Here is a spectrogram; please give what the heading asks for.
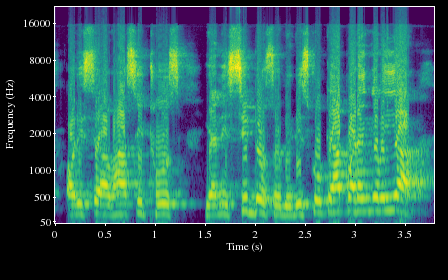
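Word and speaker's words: pseudo solid: इसको सिडोसोलिड पढ़ा जाता है। पी साइलेंट होता है। तो ये सिडोसोलिड है। ठीक है? जैसे साइकोलॉजी में पी साइलेंट होता है। उसी तरीका से सिडो सॉलिड में भी पीसाइलेंट होता है।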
